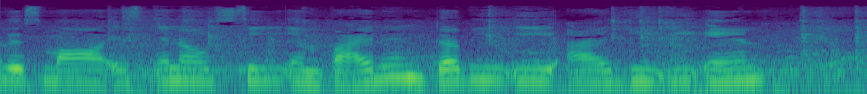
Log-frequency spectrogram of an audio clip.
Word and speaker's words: Weiden: mall is noc and biden w-e-i-d-e-n in germany they pronounce their w's with a v so i'm here right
